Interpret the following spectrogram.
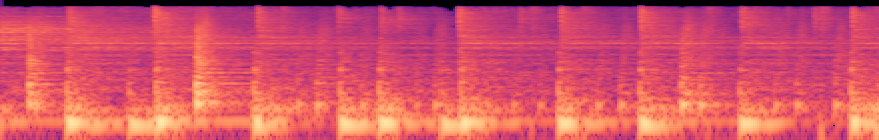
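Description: Sonor jazz drum kit played alone: an irregular run of low drum strokes, about three a second, under cymbal and hi-hat strokes.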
